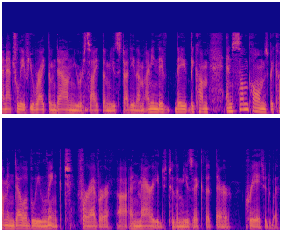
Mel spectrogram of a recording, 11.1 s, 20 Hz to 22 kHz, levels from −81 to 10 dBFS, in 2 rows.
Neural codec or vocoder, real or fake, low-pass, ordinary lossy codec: none; real; 7.2 kHz; MP3, 32 kbps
